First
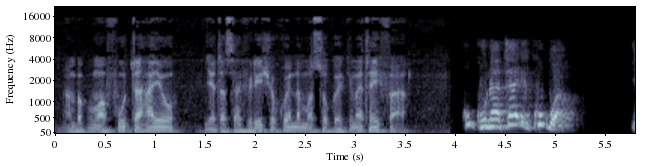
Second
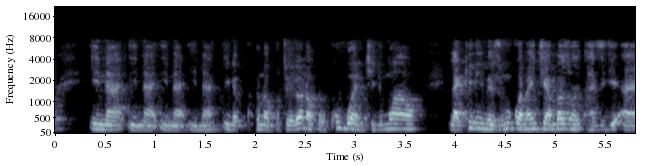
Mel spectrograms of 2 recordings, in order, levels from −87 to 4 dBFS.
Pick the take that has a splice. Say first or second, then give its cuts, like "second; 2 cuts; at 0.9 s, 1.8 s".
first; 1 cut; at 3.9 s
